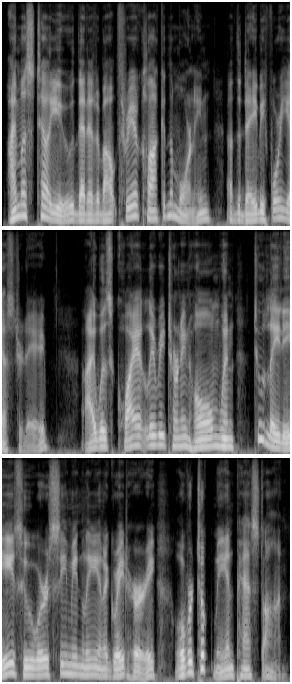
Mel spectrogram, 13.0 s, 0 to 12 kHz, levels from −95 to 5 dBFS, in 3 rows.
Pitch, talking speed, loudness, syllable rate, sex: 115 Hz, 170 wpm, -19 LUFS, 4.8 syllables/s, male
